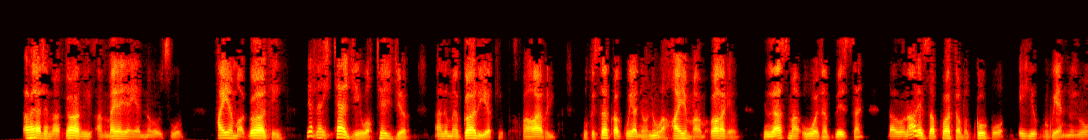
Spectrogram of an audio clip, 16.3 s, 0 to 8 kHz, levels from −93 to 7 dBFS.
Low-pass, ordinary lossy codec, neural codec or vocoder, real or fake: 7.2 kHz; MP3, 24 kbps; codec, 16 kHz in and 24 kHz out, 0.4 kbps, LongCat-Audio-Codec, four codebook decoder; fake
